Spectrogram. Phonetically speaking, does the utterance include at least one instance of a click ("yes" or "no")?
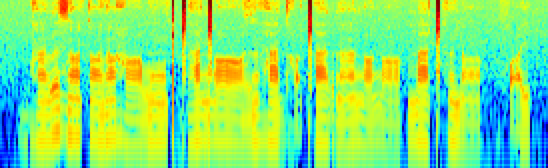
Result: yes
